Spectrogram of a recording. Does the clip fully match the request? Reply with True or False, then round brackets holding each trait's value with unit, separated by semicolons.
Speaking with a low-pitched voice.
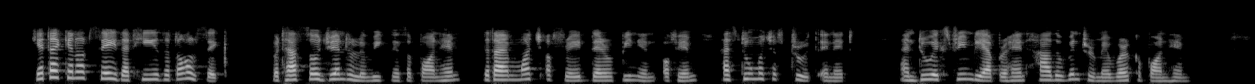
False (200 Hz)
